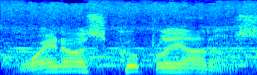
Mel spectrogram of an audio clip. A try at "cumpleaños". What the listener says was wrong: That's pretty good, except you need the tilde, yos. Buenos cumpleaños.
